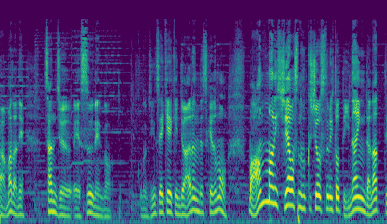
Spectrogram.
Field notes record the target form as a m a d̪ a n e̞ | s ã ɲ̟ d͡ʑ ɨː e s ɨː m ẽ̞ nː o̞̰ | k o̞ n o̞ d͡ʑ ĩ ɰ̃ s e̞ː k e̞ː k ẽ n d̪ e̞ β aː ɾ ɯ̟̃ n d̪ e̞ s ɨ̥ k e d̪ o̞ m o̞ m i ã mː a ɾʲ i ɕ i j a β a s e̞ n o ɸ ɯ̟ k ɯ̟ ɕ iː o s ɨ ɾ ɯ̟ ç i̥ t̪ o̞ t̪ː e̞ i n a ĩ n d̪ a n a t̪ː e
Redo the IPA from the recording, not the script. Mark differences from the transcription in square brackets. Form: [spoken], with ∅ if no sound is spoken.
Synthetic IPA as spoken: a m a d̪ a n e̞ | s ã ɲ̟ d͡ʑ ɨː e s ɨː [n] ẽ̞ nː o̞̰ | k o̞ n o̞ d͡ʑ ĩ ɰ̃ s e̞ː k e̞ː k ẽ n d̪ e̞ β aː ɾ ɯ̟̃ n d̪ e̞ s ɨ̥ k e d̪ o̞ m o̞ m [a] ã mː a ɾʲ i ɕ i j a β a s e̞ n o ɸ ɯ̟ k ɯ̟ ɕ [i] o s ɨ ɾ ɯ̟ ç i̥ t̪ o̞ t̪ː e̞ i n a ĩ n d̪ a n a t̪ː e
